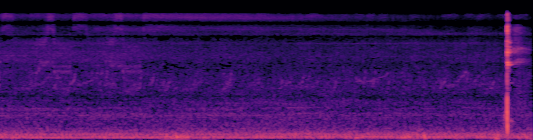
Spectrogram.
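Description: A golf driver strikes a teed-up ball with one sharp crack near the end, over faint outdoor background noise.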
